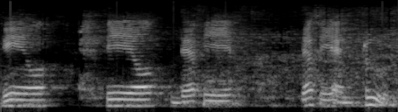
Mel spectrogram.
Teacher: Ya, jadi konsonan itu terhalangi oleh labiodental, yakni gigi dan bawah bibir. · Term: labiodental fricative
